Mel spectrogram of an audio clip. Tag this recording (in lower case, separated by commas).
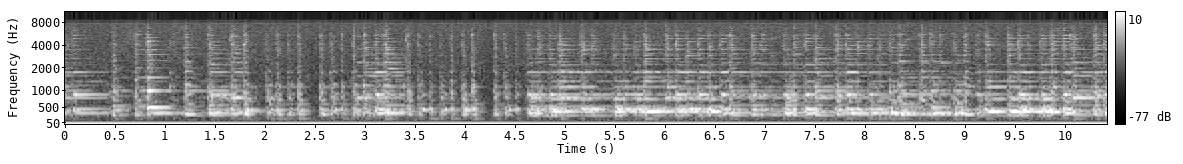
musical instrument, music, plucked string instrument, ukulele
